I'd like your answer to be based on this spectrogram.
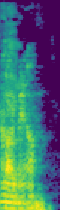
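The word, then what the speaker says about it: Charbonnet: I'll let you pronounce Zach Carbonell.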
